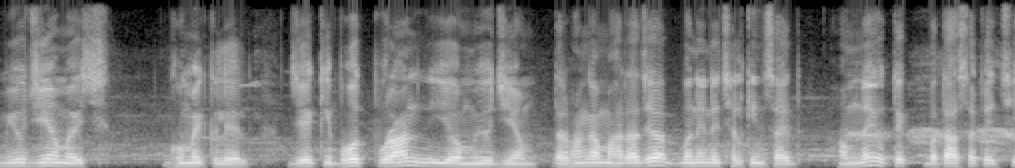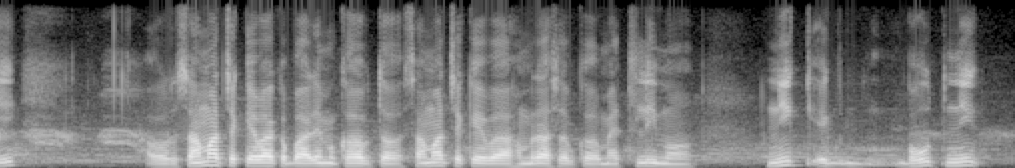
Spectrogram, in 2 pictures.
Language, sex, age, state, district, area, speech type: Maithili, male, 18-30, Bihar, Darbhanga, urban, spontaneous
